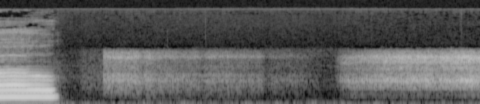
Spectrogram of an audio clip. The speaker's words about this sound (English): He does breathe clearly though, doesn't he? He's got good nostrils.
